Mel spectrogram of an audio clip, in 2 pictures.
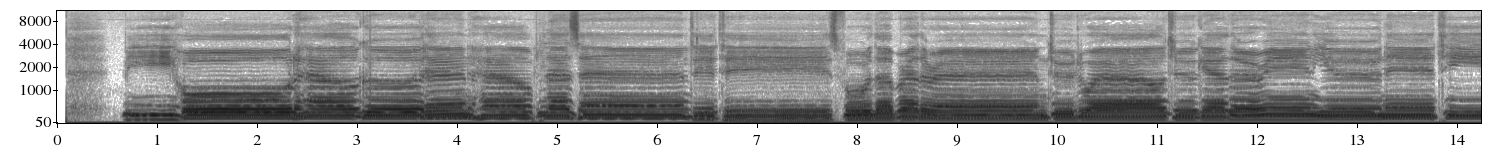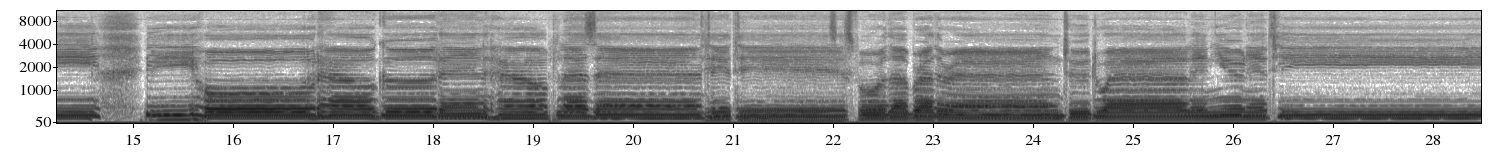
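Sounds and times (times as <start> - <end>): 
a cappella scripture song: 0.5 - 28.4.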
